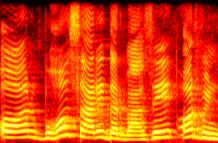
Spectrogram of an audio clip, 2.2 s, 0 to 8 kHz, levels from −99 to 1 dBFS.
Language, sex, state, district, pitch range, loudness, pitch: Hindi, female, Bihar, Saharsa, 300-350 Hz, -15 LUFS, 330 Hz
